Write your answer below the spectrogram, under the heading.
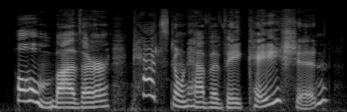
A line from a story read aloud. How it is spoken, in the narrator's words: laughed Arthur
